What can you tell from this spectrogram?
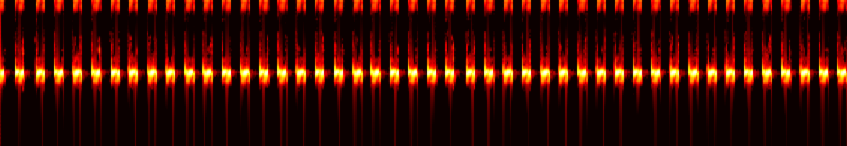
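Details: Shrill chirps of a male cricket repeat evenly at roughly four per second, each a brief high buzzy pulse with a fainter upper tone. The background is otherwise silent.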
